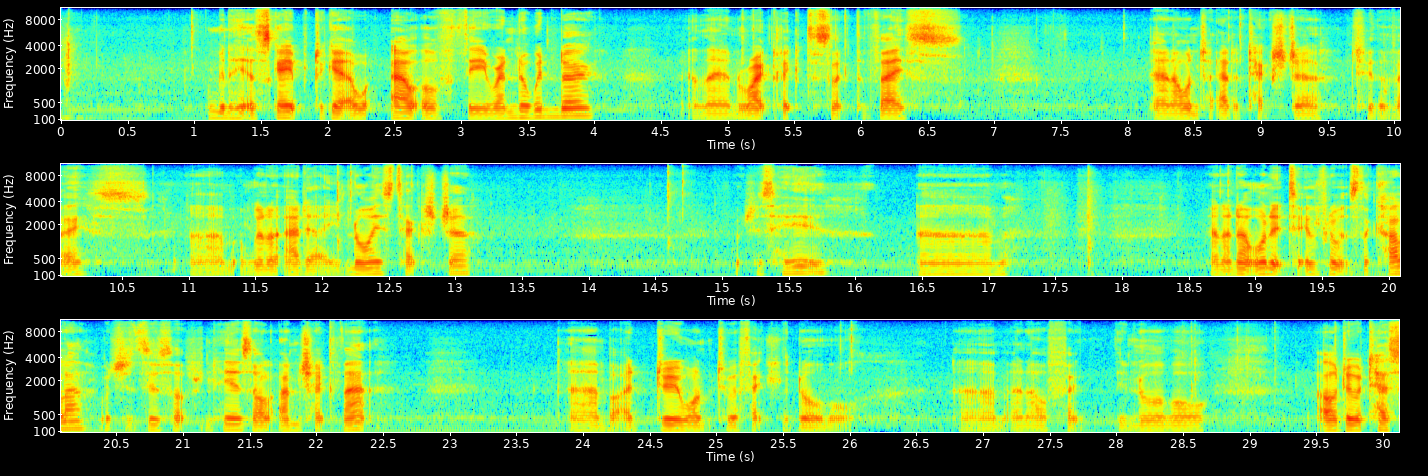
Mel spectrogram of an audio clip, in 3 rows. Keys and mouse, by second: 0.0 Escape, 5.2-7.0 right drag, 8.8-10.8 drag, 12.2-15.1 drag, 16.1-18.8 middle drag, 18.8-20.4 drag, 27.1-28.2 drag, 29.4 middle click.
